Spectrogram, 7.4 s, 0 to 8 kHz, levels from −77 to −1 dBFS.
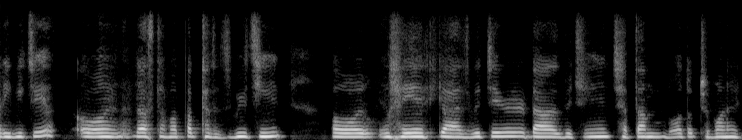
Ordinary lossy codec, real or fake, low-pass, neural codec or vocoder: Opus, 64 kbps; fake; 7.2 kHz; codec, 16 kHz, 0.5 kbps, FunCodec, trained on Chinese and English, 25 frames a second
